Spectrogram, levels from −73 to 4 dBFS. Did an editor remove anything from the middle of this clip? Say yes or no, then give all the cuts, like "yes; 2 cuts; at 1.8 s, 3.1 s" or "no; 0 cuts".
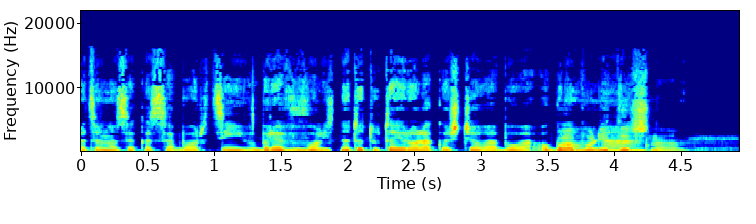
yes; 1 cut; at 1.9 s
